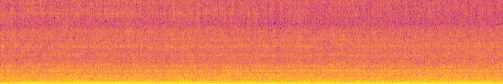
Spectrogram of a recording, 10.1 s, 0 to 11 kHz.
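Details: Sunseeker XPS 25 powerboat, BMW B220 engine, running on the muffs after priming the fuel filter water separator pump: deep, steady rumble holding an even rhythm with no misses or stumbles. Normal running.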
